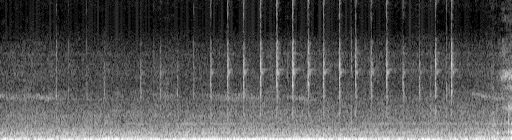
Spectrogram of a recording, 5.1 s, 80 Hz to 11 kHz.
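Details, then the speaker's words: GY6 150cc scooter engine at idle, before valve adjustment: light, quick ticking about six a second from excess valve play. The spec is 0.004 in for the top valve and 0.005 in for the bottom valve. "It got a little bit of play right here and a little bit of play right here, but you could kind of hear it chattering."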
